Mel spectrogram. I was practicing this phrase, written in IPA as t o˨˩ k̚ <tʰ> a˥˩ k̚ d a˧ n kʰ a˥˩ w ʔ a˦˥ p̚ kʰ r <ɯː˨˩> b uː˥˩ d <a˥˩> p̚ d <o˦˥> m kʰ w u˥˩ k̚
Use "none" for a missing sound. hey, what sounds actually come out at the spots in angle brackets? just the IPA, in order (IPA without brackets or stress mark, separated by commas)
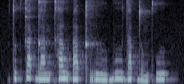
t, uː˨˩, a˥˩, o˩˦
